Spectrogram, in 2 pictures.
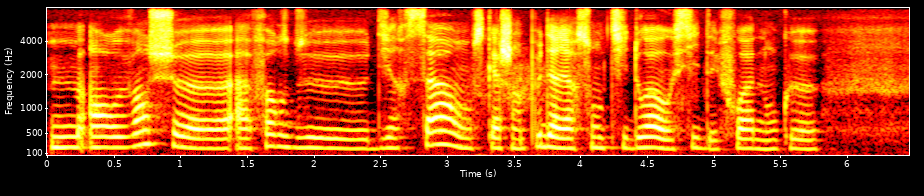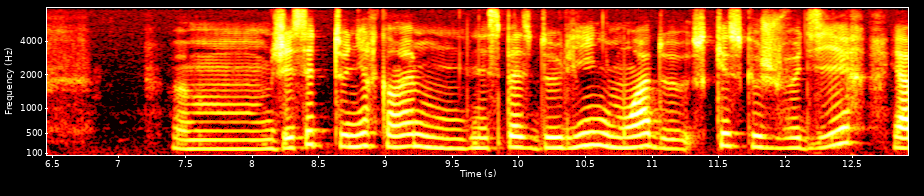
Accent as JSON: {"language": "French", "country": "France", "said": "en tant que Française, en tant que blanche"}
